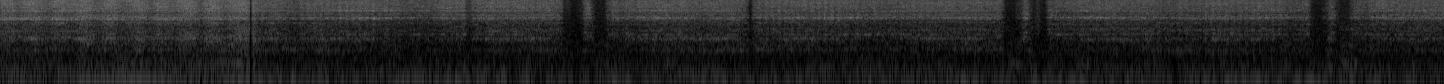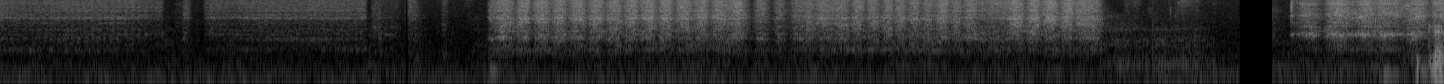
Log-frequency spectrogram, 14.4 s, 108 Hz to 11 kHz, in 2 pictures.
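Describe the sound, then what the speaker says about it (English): Two or three fingers rub and burnish glitter onto a tack-it tumbler, a continuous close dry scratching with regular short strokes that grows louder and coarser in the last few seconds. "2 or 3 fingers and burnish thusly"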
